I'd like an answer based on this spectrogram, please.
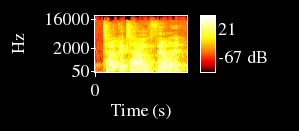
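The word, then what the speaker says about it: Tukatongue Thallid: It's pronounced Tukatang Thalid.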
